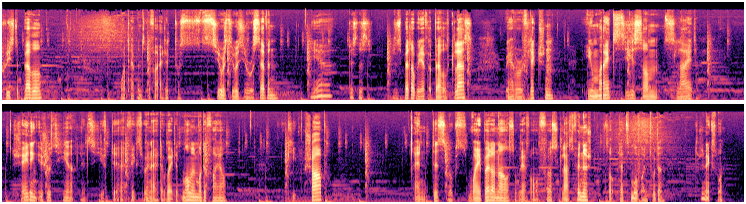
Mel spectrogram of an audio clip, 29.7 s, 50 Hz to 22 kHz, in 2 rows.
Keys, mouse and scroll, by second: 0.8 click, 1.3 click, 2.3 KP_0, 2.9 KP_7, 5.1 Return, 6.1 middle click, 6.8 middle click, 7.5 middle click, 8.8 shift+middle click, 10.3 shift+middle click, 11.3 middle click, 12.2 middle click, 14.3 click, 15.2 click, 15.8 w, 15.9 e, 16.3 i, 17.5 click, 18.8 middle click, 20.3 click, 21.0 shift+middle click, 21.8 shift+middle click, 22.9-24.1 shift+middle drag, 25.0 middle click, 25.7 middle click, 26.2 scroll up 1, 26.4 middle click, 26.9-27.3 scroll down 1, 27.3 middle click, 28.5 middle click.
